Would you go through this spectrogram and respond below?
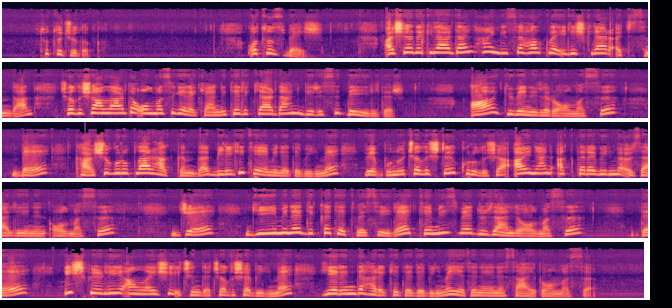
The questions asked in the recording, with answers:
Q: Aşağıdakilerden hangisi halkla ilişkiler açısından çalışanlarda olması gereken niteliklerden birisi değildir?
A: Doğru cevap B. Karşı gruplar hakkında bilgi temin edebilme ve bunu çalıştığı kuruluşa aynen aktarabilme özelliğinin olması.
